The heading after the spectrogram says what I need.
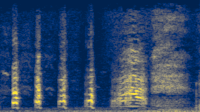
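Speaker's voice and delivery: high, breaking-up laughter; uncontrolled giggling fit; real laugh. Real, not acted. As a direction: burst out laughing at your story. Cracking up telling story.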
